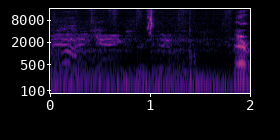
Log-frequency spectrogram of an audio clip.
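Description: Steady low rumble of a car's engine and tyres, heard from inside the cab while driving through snow, with a sharp click about a second in.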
